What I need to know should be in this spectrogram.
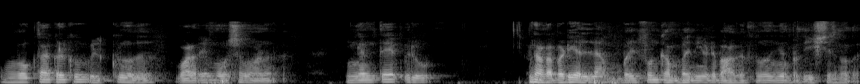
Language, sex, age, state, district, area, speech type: Malayalam, male, 18-30, Kerala, Thrissur, urban, spontaneous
